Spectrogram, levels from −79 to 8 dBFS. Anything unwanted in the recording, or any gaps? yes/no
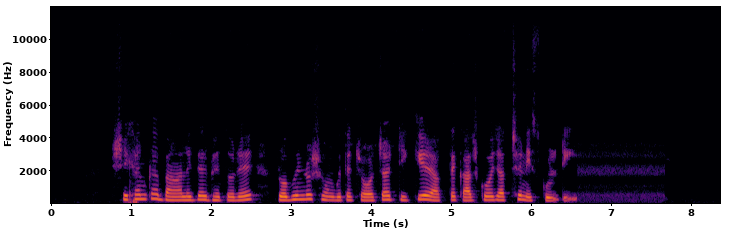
no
